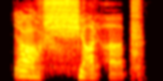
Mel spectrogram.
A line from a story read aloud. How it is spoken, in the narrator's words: Agrippa snapped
